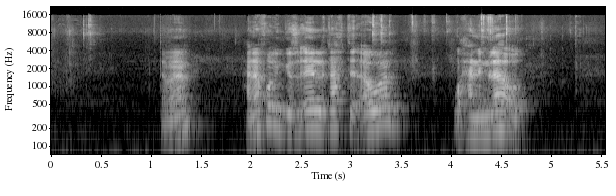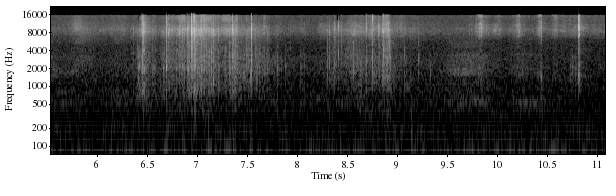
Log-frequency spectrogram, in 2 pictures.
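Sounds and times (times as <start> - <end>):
cotton wool rustling: 6.3 - 9.4.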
